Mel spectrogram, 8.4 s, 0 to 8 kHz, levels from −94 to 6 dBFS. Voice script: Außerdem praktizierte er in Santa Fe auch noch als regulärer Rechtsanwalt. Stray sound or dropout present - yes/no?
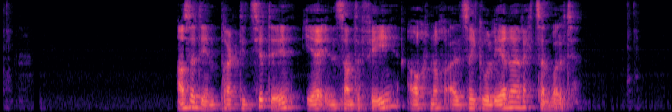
no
